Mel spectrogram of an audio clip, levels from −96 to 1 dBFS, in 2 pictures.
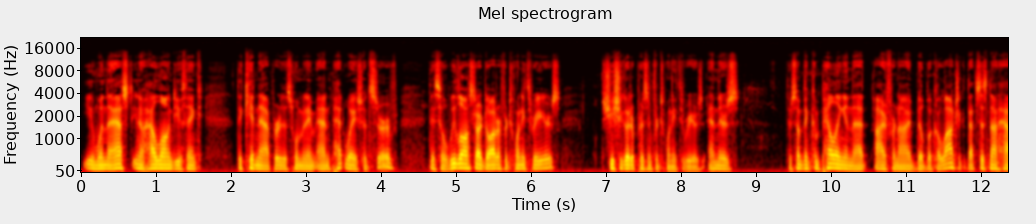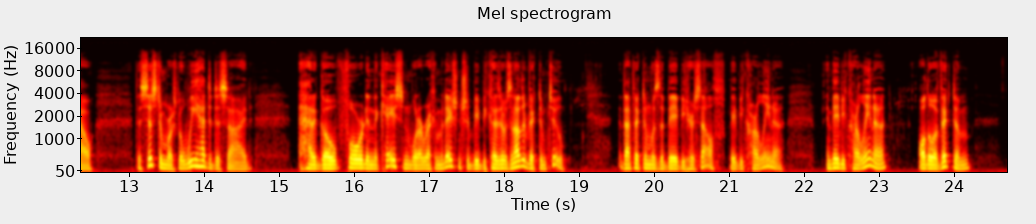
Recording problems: none

